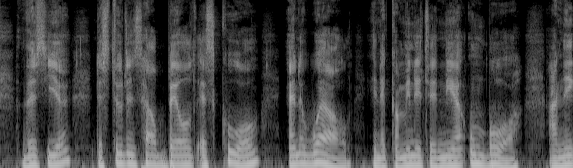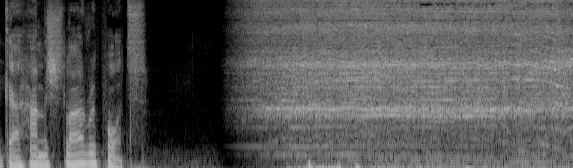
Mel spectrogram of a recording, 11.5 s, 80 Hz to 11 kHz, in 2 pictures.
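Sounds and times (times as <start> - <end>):
speech: 0.2 - 7.2
power drills roaring: 8.0 - 11.4.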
